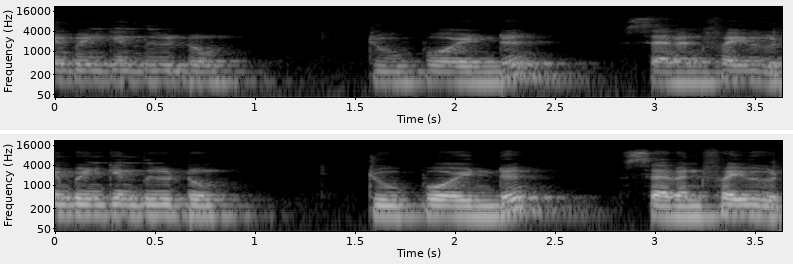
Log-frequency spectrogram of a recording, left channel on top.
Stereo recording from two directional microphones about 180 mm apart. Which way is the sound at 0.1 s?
50° right (ahead or behind).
